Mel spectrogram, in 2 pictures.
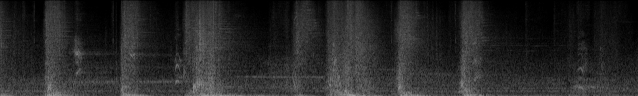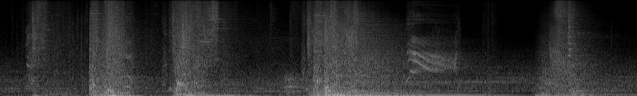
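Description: Game spell effects burst and crackle in quick bursts.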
